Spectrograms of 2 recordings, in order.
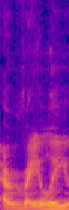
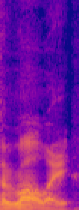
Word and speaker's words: Arale: the original Dragon Ball they kept on saying a Rayleigh which I mean it's not correct you know it's a rolly that's how you say it so yeah the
